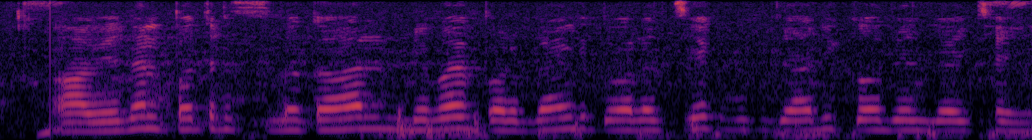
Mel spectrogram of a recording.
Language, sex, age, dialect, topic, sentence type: Magahi, female, 25-30, Western, banking, statement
